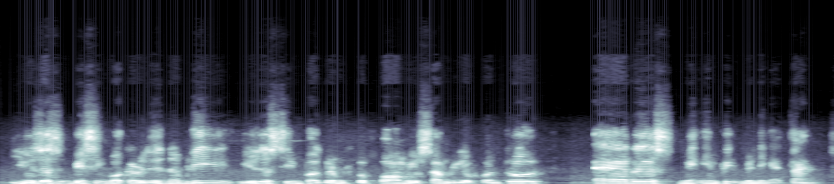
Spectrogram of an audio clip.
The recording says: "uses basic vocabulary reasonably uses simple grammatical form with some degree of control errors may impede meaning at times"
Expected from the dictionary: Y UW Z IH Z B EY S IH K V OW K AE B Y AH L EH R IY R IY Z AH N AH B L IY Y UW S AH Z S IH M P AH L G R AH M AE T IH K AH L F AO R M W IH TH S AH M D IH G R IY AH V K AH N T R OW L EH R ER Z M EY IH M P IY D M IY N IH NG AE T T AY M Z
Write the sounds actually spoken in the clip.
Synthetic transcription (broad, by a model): Y UW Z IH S B EY S IH K W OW K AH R R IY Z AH N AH B L IY Y UW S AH S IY M P AH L G R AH M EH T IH K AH L F AO M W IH S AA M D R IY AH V K AH N T R OW L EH R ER S M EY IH M P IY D M IY N IH NG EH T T AY M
